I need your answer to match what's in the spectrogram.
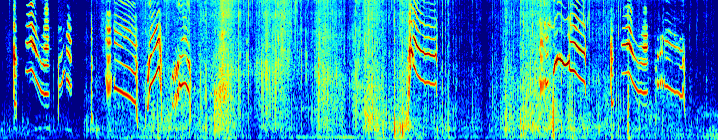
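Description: A parrot gives bursts of harmonic, descending squawky notes like mimicked laughter, in clusters of two to four, with rustling and crinkling noise between.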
